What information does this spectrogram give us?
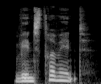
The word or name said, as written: venstrevendt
